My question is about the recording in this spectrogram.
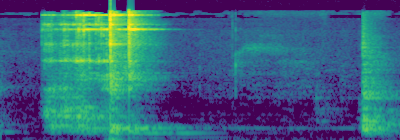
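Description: Steel spacer rings clinking as they are slid down onto the vertical cutter spindle of a planer-moulder, with a bright metallic ring about half a second in that dies away within a second.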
